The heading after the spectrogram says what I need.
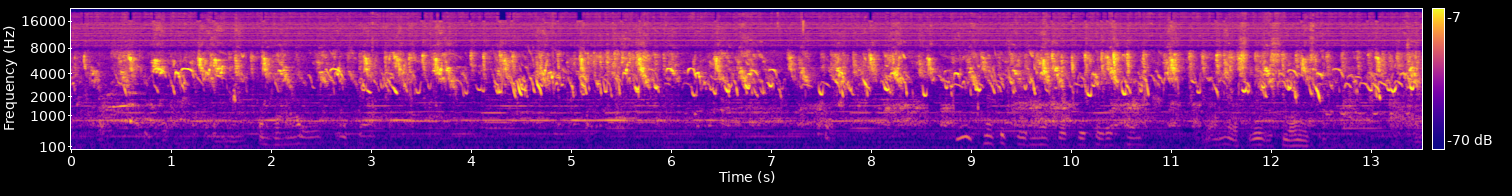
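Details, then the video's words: Crowded chorus of baby chickens chirping, countless bright, quick peeps packed densely throughout, with a few soft lower clucks near the end. "Baby Chickens Chirping"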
